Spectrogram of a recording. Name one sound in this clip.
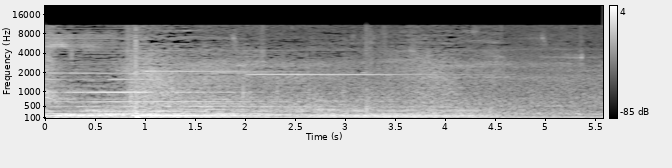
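A magical barrier hums and shimmers.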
